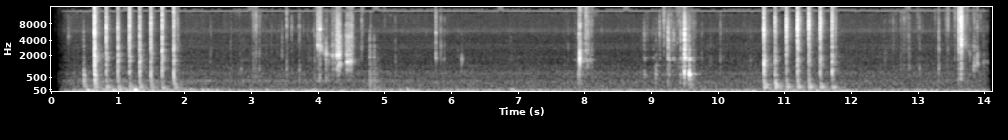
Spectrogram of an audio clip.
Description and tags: cracking egg on pan
Cracking an egg onto a pan for frying.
